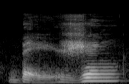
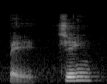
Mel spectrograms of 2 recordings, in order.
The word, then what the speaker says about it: Beijing: people mistakenly pronounce it beijing as if it were a french j sound that's obviously incorrect the pronunciation is much closer to the english j sound beijing nanjing originally spelled nan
